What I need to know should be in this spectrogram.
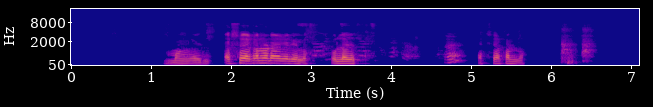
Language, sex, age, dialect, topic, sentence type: Magahi, male, 36-40, Northeastern/Surjapuri, banking, statement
